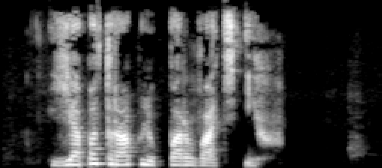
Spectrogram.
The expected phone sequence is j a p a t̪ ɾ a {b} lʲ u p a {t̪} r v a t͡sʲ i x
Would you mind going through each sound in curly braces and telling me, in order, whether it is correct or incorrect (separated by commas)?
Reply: incorrect, incorrect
